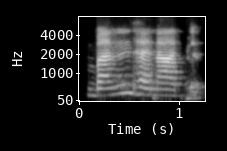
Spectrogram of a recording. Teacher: ಧ ಗೆ ಮಾತ್ರ ಮಹಾಪ್ರಾಣ ಹೇಳಬೇಕು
